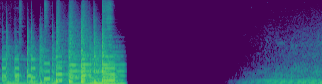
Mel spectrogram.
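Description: A rocket cycle's engine, warmed up at the Fire and Water Racetrack and Arena, revs hard in rapid, pulsing bursts, cuts off abruptly into silence, then a low rumbling idle fades back in at moderate loudness.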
